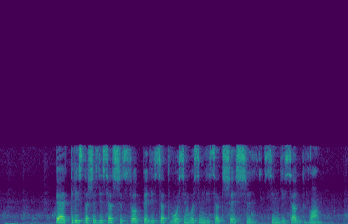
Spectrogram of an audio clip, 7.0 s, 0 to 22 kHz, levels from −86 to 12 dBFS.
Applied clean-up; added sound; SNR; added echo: none; none; none; none.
